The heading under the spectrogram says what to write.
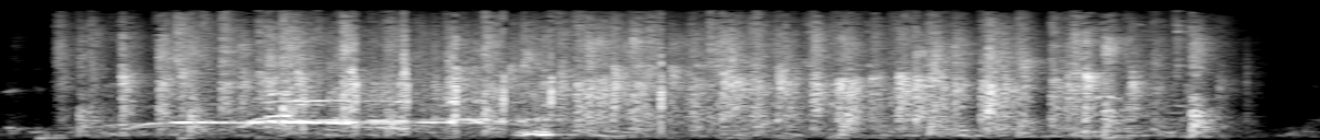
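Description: A large audience that has gathered for a live recording breaks into sustained applause for itself. A dense wash of many hands claps at a steady loud level for several seconds before fading out, with a few faint voices and whistles mixed in.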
